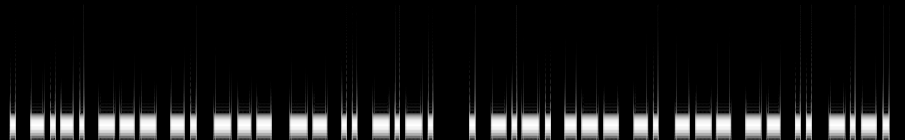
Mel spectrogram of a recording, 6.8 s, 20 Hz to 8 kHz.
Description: Morse code, heard as a keyed tone, about 29 wpm, 250 Hz. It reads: ECONOMIC ECONOMIC
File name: morse-training-30WPM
